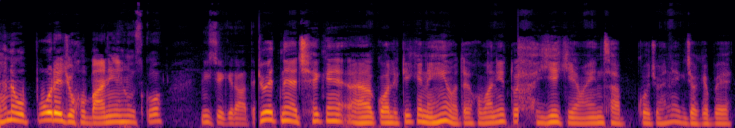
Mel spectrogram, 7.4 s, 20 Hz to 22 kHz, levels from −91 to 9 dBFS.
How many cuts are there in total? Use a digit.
2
